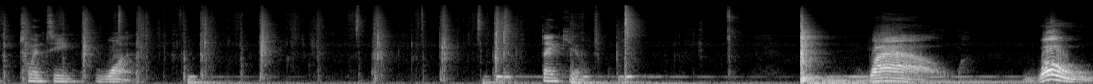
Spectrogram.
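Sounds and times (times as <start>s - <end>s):
oracle cards being shuffled for a reading: 0.0s - 5.2s
speech: 0.3s - 2.2s, 5.0s - 6.4s, 8.7s - 9.4s, 10.3s - 10.9s.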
